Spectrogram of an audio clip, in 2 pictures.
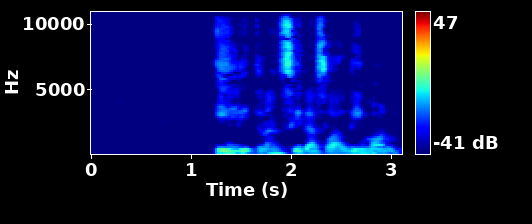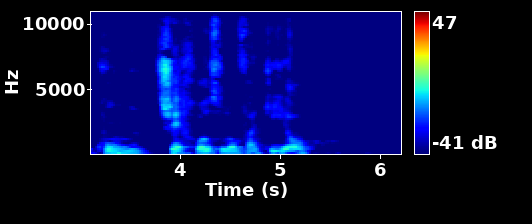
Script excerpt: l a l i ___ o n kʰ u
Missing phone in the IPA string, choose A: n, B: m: B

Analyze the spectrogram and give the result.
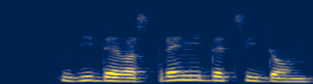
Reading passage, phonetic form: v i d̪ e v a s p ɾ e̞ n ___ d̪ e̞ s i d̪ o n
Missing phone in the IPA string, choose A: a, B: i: B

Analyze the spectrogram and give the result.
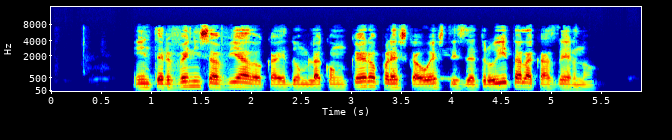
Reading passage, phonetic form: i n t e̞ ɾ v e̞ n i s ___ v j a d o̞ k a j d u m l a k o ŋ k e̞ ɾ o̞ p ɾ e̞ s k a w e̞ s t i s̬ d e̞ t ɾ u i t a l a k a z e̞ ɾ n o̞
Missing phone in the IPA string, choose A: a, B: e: A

